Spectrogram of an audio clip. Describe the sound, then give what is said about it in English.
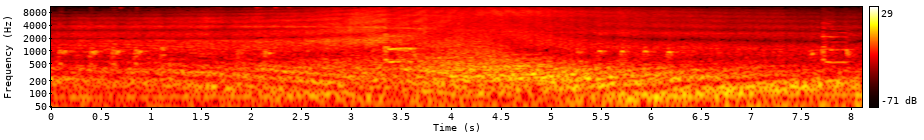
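A jet-propelled chicken roars steadily past like a jet aircraft, its pitch sweeping as it swells to a loud peak midway and then recedes, with chicken clucking mixed into the noise for comic effect. “the motorised aardvark, and, of course, the jet-propelled chicken. In fact, here comes one now.”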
